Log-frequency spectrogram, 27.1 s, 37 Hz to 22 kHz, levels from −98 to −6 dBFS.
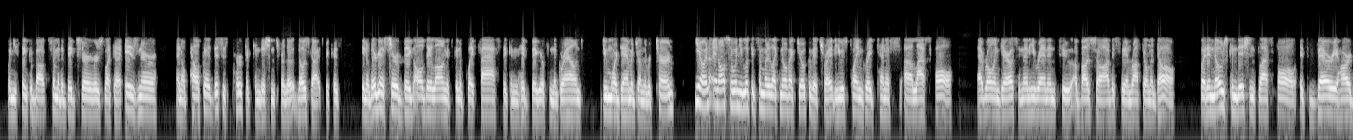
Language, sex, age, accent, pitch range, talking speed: English, male, 30-49, American, 120-135 Hz, 210 wpm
